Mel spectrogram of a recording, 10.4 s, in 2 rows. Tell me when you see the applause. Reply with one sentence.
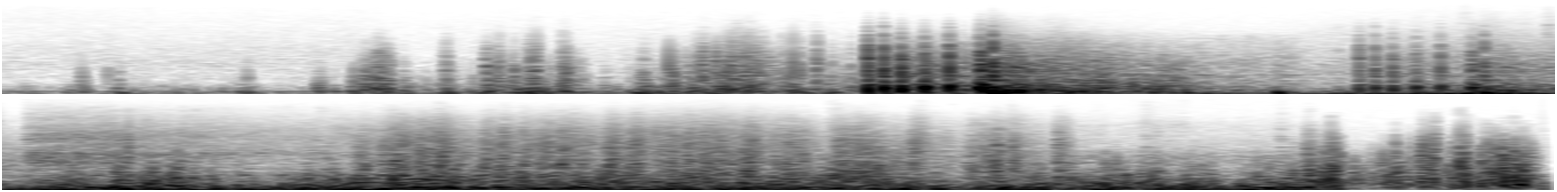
You can't hear the applause here.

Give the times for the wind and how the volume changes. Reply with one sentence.
The wind can be heard from 0.0 to 10.3 s, getting louder.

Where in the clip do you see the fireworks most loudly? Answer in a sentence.
The volume of the fireworks peaks at 3 seconds.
